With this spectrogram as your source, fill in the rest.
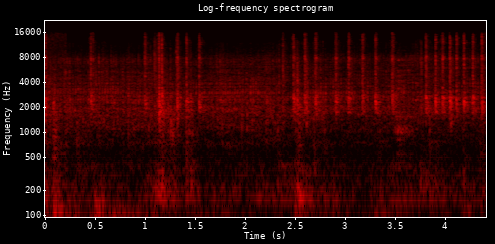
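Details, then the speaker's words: Giant Reign bike with newly fitted rear derailleur and new gear cable: quiet freewheel clicks broken by rough ratcheting chatter on the largest cogs, as the derailleur sat too close to the cassette; fixed by adjusting the B screw. "can hear when they go under the large there's a lot of noise this was due to the derailleur being too close to the cassette so I needed to adjust the B screw to increase the gap"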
